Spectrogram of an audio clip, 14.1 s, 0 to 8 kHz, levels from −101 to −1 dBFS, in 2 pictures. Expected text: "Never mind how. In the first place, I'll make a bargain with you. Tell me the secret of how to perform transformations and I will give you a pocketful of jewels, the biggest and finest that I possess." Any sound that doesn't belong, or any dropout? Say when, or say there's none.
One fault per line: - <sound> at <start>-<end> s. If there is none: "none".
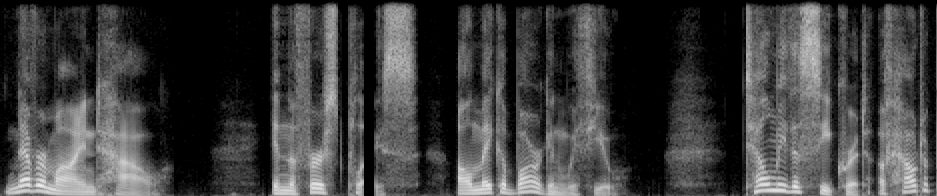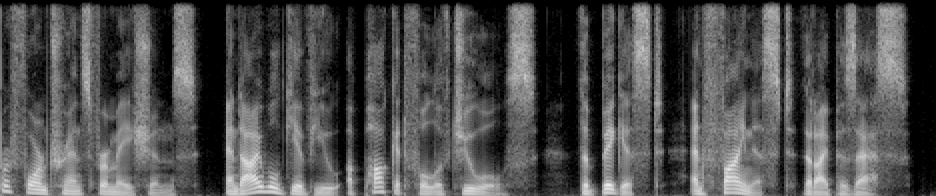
- dropout at 2.7-2.8 s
